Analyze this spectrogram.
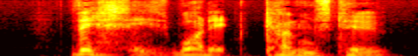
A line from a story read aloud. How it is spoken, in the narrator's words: muttered Colon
